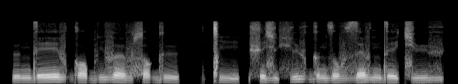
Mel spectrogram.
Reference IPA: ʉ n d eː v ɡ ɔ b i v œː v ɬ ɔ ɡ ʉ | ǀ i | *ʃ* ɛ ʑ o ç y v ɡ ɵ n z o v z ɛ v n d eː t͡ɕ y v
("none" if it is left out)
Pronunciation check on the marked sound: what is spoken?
ʃ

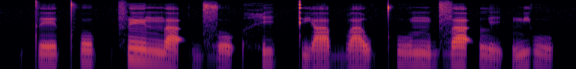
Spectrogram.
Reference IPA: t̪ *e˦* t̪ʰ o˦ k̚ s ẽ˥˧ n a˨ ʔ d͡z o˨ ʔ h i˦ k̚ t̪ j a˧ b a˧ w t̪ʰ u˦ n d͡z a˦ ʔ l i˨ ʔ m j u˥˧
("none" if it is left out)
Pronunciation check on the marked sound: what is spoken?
e˧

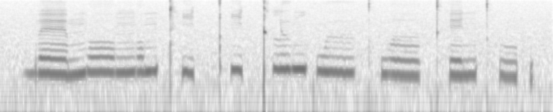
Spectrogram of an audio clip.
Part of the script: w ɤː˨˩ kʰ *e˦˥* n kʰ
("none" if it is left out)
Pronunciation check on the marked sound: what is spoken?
e˦˥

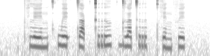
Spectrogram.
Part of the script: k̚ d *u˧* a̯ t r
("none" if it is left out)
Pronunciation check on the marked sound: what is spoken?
ɯ˧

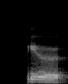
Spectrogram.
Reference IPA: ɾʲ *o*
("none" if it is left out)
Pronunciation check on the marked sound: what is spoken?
ɵ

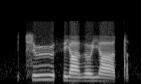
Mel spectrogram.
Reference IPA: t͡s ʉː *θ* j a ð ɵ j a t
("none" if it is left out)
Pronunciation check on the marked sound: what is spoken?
θ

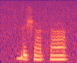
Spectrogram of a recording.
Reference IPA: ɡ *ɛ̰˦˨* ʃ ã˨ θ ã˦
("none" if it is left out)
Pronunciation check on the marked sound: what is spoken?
ɛ̰˦˨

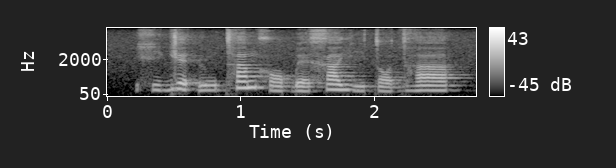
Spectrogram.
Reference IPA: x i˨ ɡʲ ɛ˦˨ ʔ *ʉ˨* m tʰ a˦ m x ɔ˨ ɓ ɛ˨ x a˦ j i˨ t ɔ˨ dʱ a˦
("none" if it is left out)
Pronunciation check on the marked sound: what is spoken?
ʉ˨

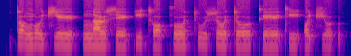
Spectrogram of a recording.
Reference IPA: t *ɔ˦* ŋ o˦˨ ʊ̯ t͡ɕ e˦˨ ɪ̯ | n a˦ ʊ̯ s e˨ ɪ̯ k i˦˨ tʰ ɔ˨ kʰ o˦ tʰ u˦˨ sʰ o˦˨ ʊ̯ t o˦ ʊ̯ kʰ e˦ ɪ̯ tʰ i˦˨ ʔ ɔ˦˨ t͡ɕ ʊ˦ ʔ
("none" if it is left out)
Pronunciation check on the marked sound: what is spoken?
ɔ˦˨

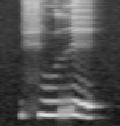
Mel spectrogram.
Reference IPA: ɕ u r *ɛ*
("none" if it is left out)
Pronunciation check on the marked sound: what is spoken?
e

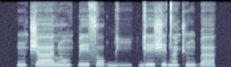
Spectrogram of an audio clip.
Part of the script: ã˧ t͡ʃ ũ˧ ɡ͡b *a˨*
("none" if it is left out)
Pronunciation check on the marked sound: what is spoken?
a˧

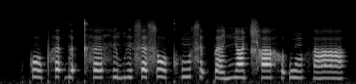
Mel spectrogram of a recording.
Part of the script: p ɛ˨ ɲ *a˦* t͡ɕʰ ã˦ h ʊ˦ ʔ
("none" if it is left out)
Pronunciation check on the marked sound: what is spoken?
ã˦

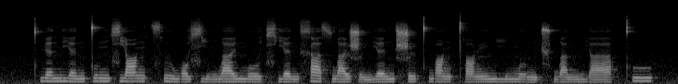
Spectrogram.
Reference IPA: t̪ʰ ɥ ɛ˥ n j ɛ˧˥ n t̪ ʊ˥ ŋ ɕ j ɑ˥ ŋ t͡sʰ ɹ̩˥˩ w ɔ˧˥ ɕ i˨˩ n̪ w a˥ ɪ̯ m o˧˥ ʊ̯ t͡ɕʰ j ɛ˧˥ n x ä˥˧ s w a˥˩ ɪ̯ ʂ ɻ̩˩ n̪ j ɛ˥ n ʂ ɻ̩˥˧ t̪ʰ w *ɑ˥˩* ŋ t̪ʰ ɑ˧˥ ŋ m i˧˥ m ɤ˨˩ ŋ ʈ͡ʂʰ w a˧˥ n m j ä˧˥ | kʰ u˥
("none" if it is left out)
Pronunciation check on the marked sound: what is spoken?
ɑ˥˩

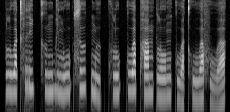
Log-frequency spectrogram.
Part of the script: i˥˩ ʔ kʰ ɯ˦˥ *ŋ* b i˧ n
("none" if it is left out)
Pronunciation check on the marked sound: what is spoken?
ŋ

